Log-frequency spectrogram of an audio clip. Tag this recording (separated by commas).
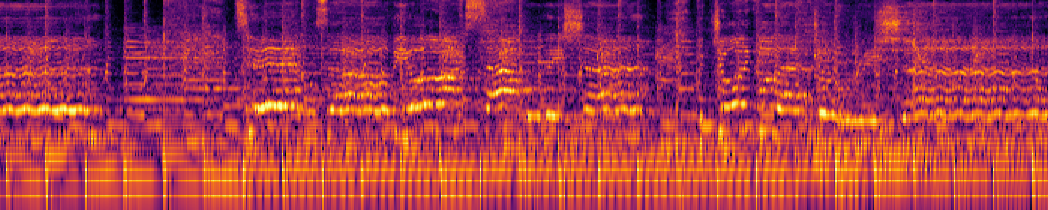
Music, Funk, Jazz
